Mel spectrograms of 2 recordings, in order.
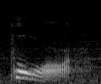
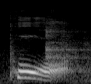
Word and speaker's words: poor: Mọi người nhìn thấy cái miệng của mình không? O. O, tròn môi này, tròn môi đúng không ạ? Miệng của mình hóp hai má lại. O. O, được chưa? Poor. Poor. Được chưa? Poor. Đọc xong miệng của mình vẫn tròn thì mới đúng, được chưa?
